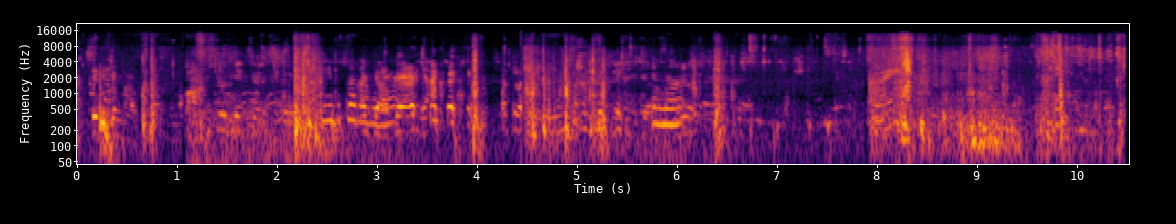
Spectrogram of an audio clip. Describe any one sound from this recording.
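Cardboard boxes rustle and scrape as they are handled.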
